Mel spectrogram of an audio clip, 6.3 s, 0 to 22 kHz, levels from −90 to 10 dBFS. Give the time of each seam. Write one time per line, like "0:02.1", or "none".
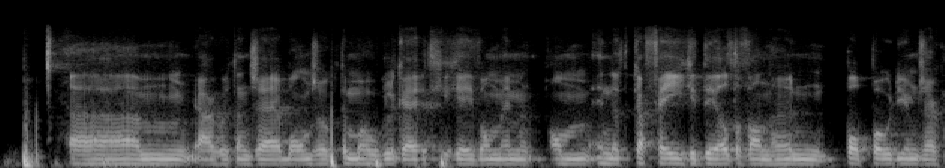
none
